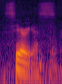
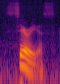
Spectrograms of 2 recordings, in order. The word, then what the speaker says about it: Sirius: night sky is called Sirius. So that very serious business you're talking about. Very serious. So it is not the serious, the word serious, you know, it is pronounced differently.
